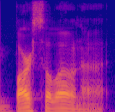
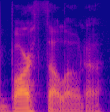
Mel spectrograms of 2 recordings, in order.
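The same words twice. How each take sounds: First: The middle consonant is an s sound. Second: The middle consonant is a th sound.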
